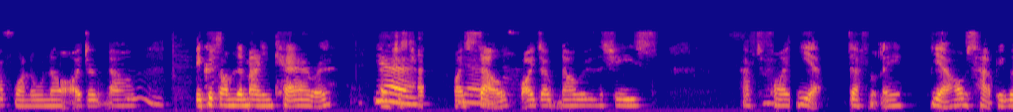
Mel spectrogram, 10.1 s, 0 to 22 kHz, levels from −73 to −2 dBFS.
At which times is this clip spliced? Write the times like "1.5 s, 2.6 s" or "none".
7.9 s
